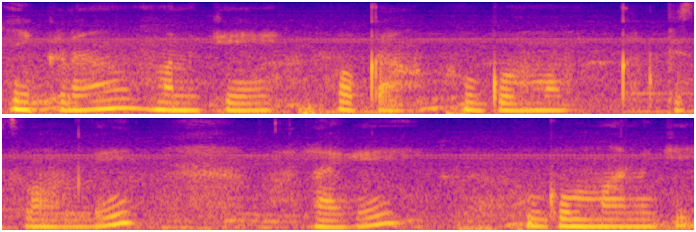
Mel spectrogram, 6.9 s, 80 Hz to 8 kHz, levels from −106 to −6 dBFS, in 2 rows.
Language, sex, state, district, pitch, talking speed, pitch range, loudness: Telugu, female, Andhra Pradesh, Annamaya, 185 Hz, 70 wpm, 175-200 Hz, -21 LUFS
